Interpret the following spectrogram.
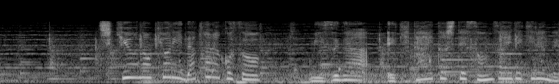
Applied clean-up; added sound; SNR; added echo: none; none; none; none.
